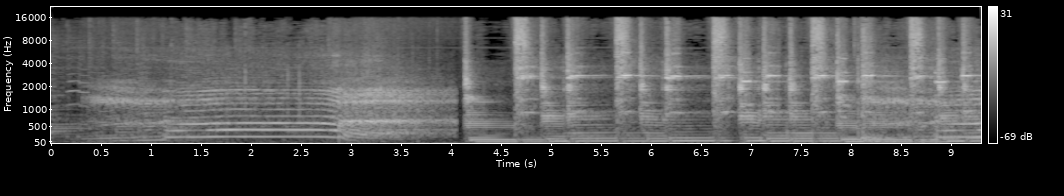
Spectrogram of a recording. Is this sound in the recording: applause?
no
